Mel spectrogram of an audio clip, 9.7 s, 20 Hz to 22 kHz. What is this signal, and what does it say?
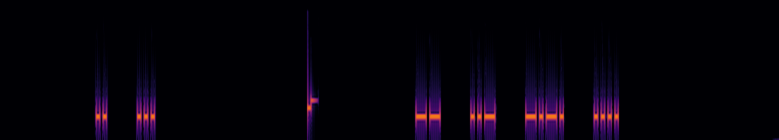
Morse code, heard as a keyed tone, about 28 wpm, spaced as for 16 wpm, 700 Hz. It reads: IS MUCH
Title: 3x Character Spacing - Top 300 Words - 28wpm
